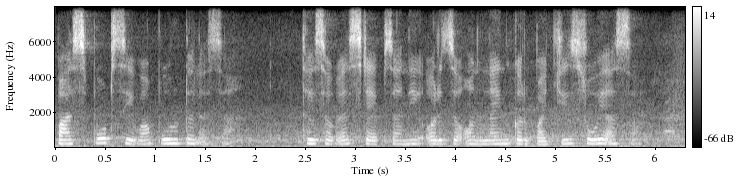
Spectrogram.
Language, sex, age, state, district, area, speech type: Goan Konkani, female, 30-45, Goa, Pernem, rural, spontaneous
